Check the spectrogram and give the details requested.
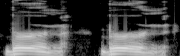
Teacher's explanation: se pronuncia casi como se escribe pero con tu lengua traída hacia atrás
